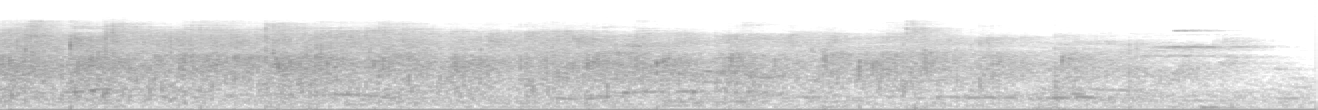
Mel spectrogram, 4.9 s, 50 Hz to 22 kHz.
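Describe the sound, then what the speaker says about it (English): Audience applause at a town 50th anniversary celebration in Yountville, honoring a man who filmed the evening by drone; steady, dense clapping throughout, fairly faint and distant over a low hum, with some voices mixed in. "What a special round of applause for John"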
